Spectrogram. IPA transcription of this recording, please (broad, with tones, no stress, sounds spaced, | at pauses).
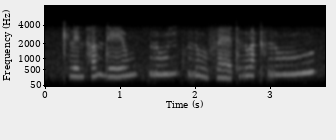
kʰ l e˧ n h a˥˩ n d eː˦˥ w | p r uː˦˥ n kʰ r uː˨˩ f ɛː˩˦ t r u˧ a̯ kʰ r uː˦˥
